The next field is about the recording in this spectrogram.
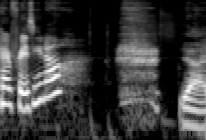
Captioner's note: chuckles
